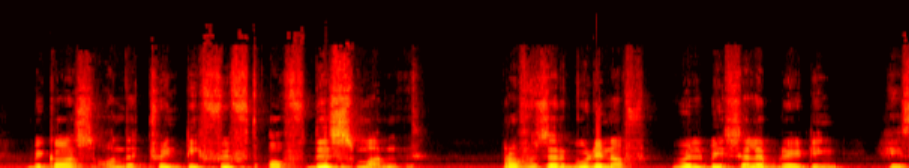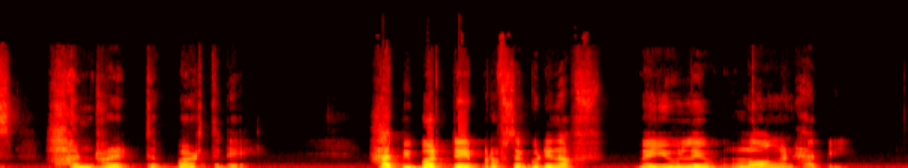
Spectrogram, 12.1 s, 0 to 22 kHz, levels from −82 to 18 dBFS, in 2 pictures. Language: English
